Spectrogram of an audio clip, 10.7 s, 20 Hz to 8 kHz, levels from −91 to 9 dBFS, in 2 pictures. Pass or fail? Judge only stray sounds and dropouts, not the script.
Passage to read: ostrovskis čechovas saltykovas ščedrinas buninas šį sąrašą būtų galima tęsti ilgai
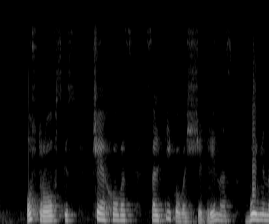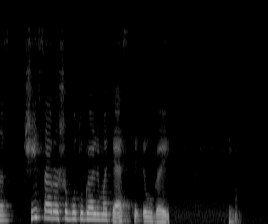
pass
